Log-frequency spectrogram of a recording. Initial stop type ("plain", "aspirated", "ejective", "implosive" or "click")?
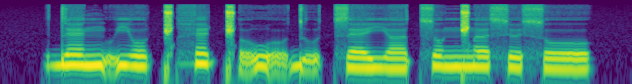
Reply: plain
